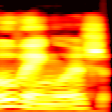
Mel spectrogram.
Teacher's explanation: The guide gave some fantastic examples, like if you listen closely, native speakers rarely enunciate of English as two distinct words. It just blends together to sound like of English, almost as one word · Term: linking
